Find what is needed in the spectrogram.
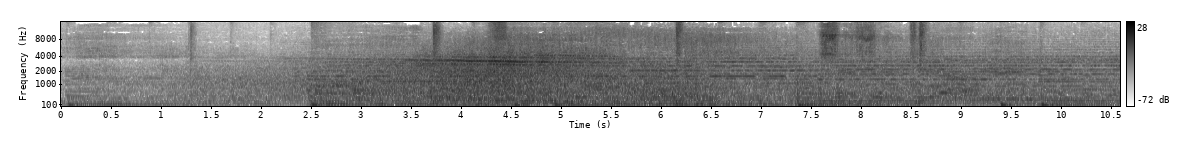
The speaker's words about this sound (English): The pilot of the airplane saying hi to the kids.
